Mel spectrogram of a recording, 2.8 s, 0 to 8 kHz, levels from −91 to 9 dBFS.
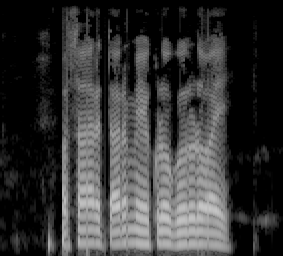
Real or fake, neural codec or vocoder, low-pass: real; none; 7.2 kHz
